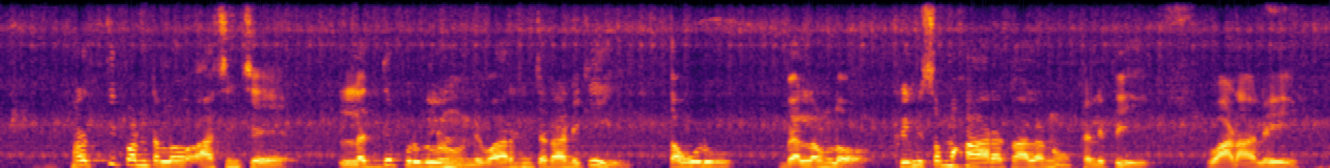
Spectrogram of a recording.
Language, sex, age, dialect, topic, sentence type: Telugu, male, 31-35, Central/Coastal, agriculture, statement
